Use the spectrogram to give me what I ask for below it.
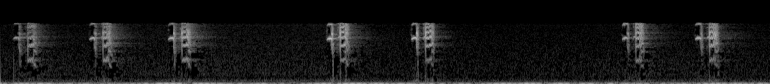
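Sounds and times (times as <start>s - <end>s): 
Hispaniolan parrot Amazona ventralis giving rough grating squawks: 0.1s - 2.0s, 3.3s - 4.4s, 6.2s - 7.3s.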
